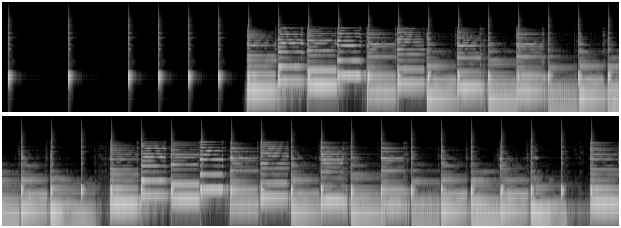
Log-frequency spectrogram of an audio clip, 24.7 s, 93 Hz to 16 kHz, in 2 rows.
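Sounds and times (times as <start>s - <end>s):
guitar position changing exercise: 4.9s - 24.6s.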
